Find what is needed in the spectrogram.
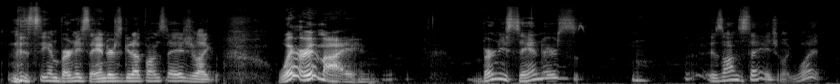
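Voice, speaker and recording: A man speaks at a fairly high pitch. Music plays in the background. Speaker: webcomic artist streaming drawing. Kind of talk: casual chat while drawing. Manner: casual, filler-heavy.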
